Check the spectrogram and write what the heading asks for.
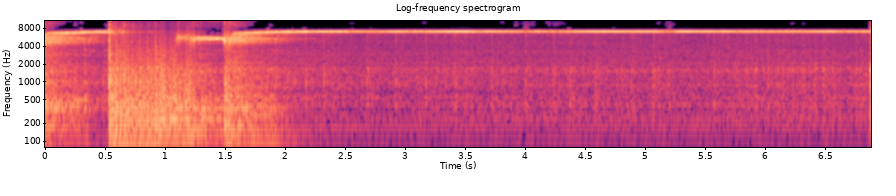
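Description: Electronic noise music: a steady high-pitched whine held over a dim hiss and low rumble, after a few sudden cuts and a sharp burst in the first second and a half.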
